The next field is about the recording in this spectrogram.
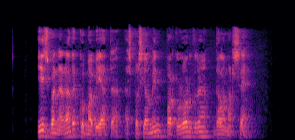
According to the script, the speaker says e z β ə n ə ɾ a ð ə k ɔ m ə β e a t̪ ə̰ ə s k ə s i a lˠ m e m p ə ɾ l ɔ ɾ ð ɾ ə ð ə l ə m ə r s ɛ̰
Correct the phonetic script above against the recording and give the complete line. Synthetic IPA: e z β ə n ə ɾ a ð ə k ɔ m ə β e a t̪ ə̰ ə s p ə s i a lˠ m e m p ə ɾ l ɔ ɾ ð ɾ ə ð ə l ə m ə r s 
